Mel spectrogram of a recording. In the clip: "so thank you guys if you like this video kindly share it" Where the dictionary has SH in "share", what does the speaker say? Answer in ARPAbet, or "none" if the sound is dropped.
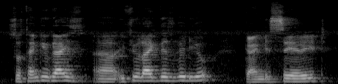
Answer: S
